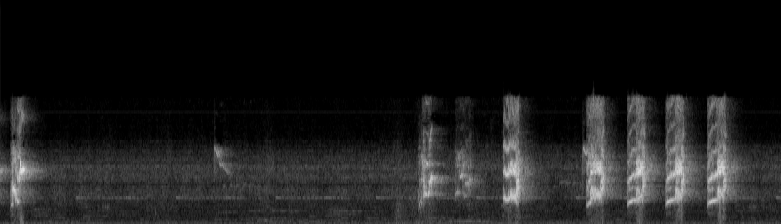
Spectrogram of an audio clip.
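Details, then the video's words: A lovebird sings in sparse, sharp high chirps after long quiet gaps, then a closer run of six rasping notes near the end. "LOVEBIRD SINGING"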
